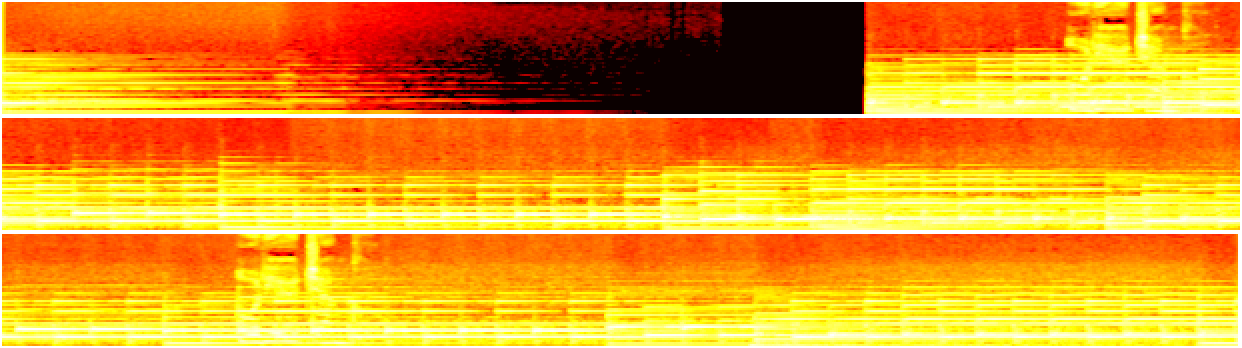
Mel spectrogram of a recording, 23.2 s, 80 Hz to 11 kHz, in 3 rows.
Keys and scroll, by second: 7.6 space, 11.7 space, 19.2 Delete.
